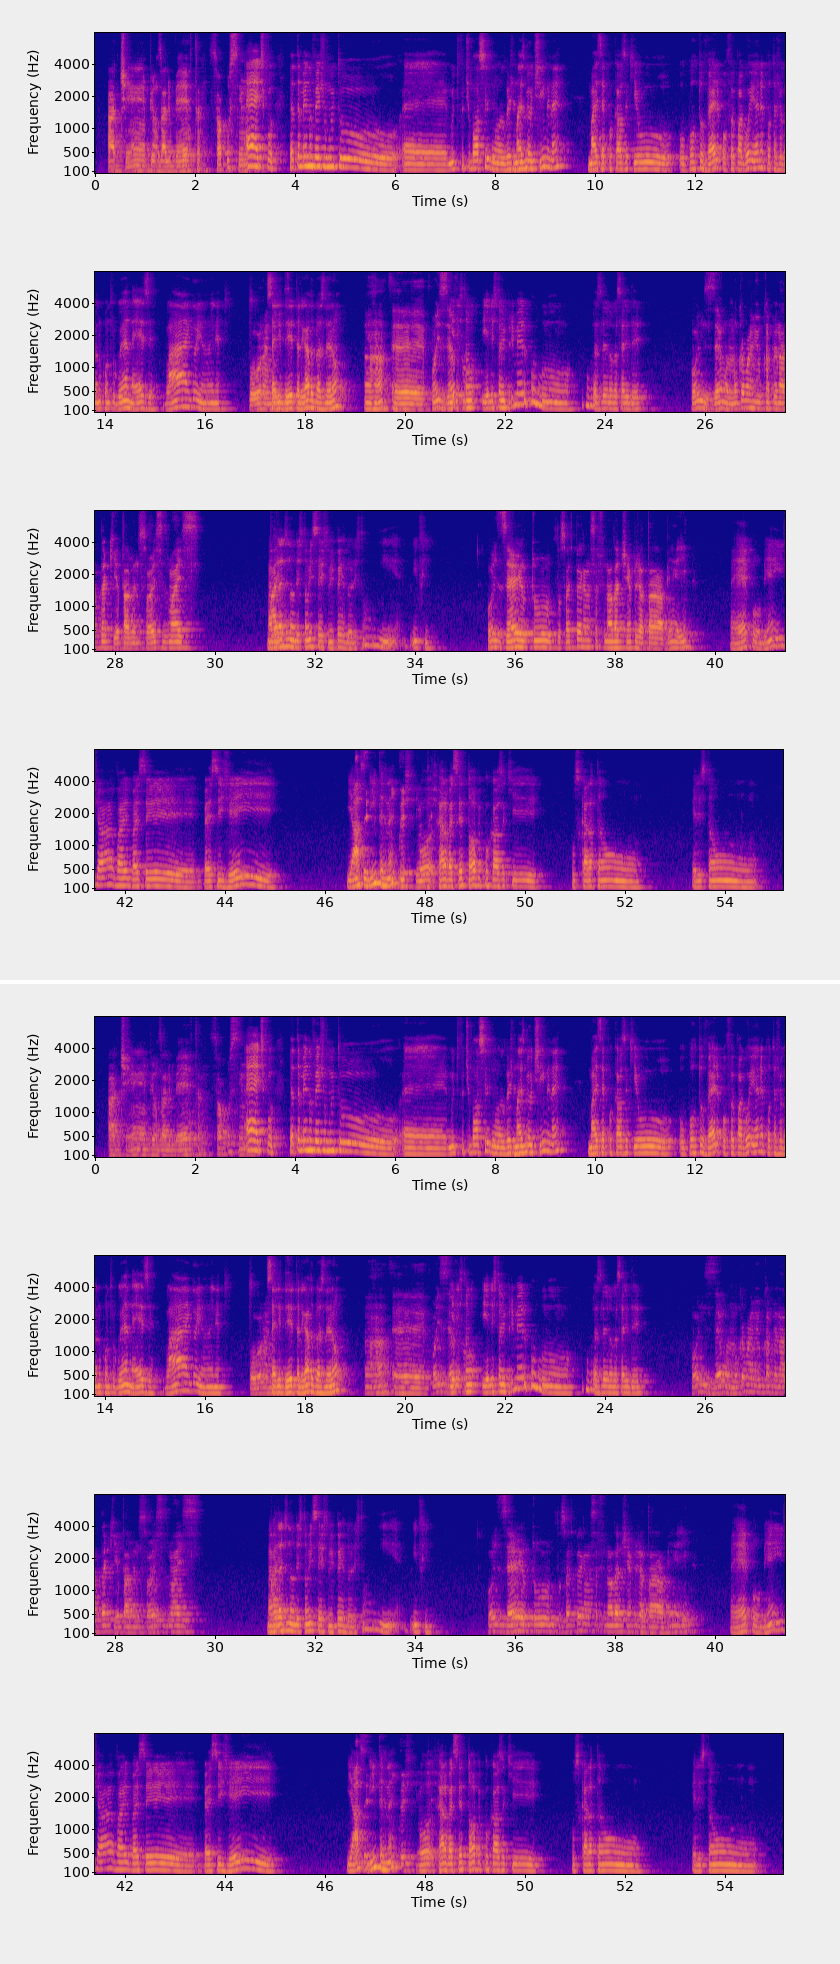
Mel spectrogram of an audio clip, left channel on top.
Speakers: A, on the left (about 40°); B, in the centre.
A: a Champions, a Liberta, só por cima.
B: É, tipo, eu também não vejo muito, é, muito futebol assim, não. Eu vejo mais meu time, né? Mas é por causa que o, o Porto Velho, pô, foi pra Goiânia, pô, tá jogando contra o Goianésia, lá em Goiânia.
A: Porra,
B: Série
A: hein?
B: D, tá ligado? Brasileirão?
A: Aham, é, pois é,
B: E
A: eu
B: eles
A: tô,
B: estão e eles estão em primeiro, pô, no, no, no Brasileirão da Série D.
A: pois é, mano, nunca mais vi o campeonato daqui, eu tava vendo só esses mais maiores.
B: Na verdade, não, eles estão em sexto, me perdoa. Eles estão em. Enfim.
A: Pois é, eu tô, tô só esperando essa final da Champions, já tá bem aí.
B: É, pô, bem aí já vai, vai ser PSG e, e
A: Inter,
B: Ars- Inter,
A: Inter,
B: né?
A: Inter,
B: Pô, cara, vai ser top por causa que os caras estão. Eles estão. O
